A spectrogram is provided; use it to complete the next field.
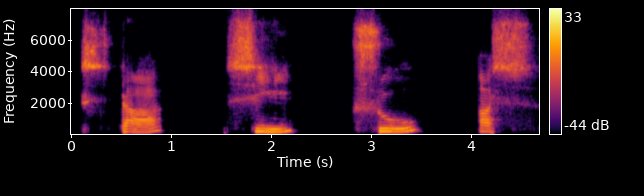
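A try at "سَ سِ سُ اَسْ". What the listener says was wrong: সুন্দর ছিল এই যে সা সি, আগে থেকে বাতাসটা বের করা, এটা ইম্পর্টেন্ট।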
